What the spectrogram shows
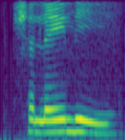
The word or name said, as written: shillelagh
